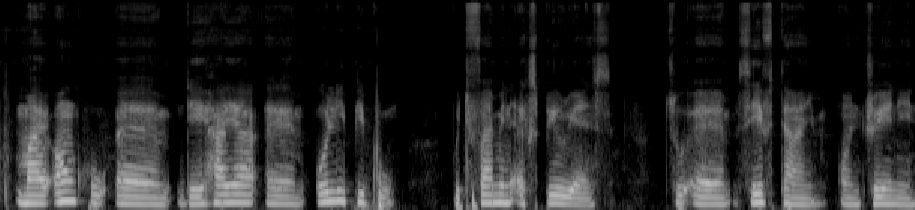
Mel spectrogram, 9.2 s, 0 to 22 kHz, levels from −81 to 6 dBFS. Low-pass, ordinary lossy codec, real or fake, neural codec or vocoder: none; none; fake; vocoder, 48 kHz, 128 mel bands, Vocos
